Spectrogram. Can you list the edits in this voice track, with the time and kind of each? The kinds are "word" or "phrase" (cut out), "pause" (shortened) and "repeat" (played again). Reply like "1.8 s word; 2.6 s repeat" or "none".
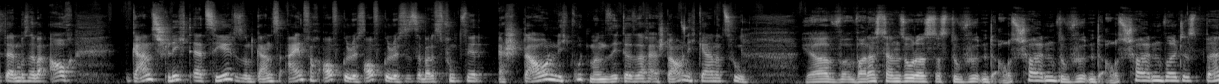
1.2 s word; 3.6 s repeat; 10.6 s repeat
